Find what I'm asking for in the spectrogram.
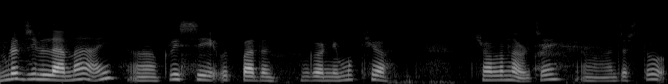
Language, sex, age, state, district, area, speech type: Nepali, female, 45-60, West Bengal, Kalimpong, rural, spontaneous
